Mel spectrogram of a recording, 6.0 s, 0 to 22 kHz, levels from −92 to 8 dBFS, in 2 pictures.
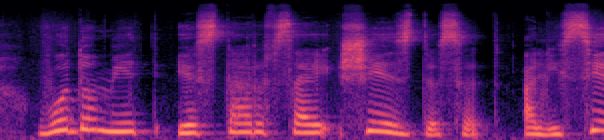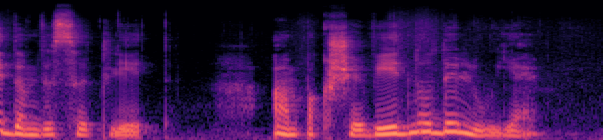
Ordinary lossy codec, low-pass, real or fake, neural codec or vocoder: none; 19.8 kHz; fake; vocoder, 48 kHz, 128 mel bands, Vocos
